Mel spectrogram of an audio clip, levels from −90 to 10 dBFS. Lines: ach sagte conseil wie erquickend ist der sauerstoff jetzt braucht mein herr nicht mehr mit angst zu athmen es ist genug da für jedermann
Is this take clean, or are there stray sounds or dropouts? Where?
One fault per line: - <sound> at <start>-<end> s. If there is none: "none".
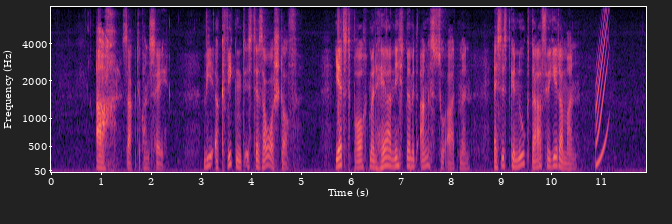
- chirp at 10.9-11.2 s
